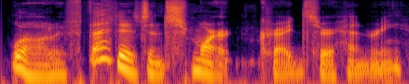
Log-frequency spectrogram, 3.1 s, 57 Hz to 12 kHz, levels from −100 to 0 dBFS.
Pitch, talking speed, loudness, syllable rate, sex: 135 Hz, 155 wpm, -20 LUFS, 3.3 syllables/s, male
